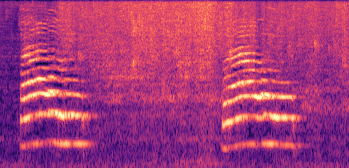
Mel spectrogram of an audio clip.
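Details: Domestic cat named Nora crying in protest while being washed in the shower; two loud, drawn-out meows about two seconds apart, each lasting under a second, with running shower water hissing steadily in the background.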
